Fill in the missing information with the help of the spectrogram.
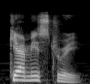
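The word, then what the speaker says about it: chemistry: अब यहाँ पर देखें, केमिस्ट्री, अब यहाँ पर एच से पहले क्या आ रहा है? सी आ रहा है, साइलेंट है।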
